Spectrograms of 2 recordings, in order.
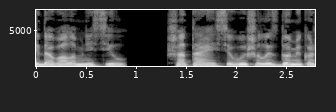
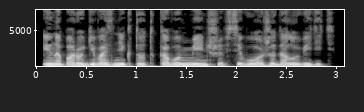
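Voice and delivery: plain reading voice

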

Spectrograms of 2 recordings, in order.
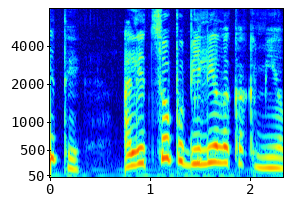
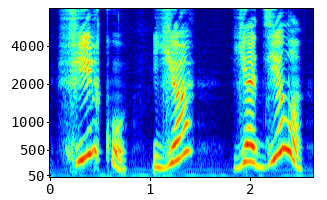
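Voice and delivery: high, louder frightened outburst; agitated cry; 4 semitones higher, 4 dB louder than usual. A narrator's reading. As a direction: cry out pale and shaken. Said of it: "вскричала она вся бледная и взволнованная". (взволнованный вскрик)

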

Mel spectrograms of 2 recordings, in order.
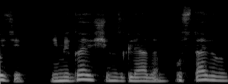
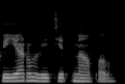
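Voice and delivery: ordinary delivery, nothing marked

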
